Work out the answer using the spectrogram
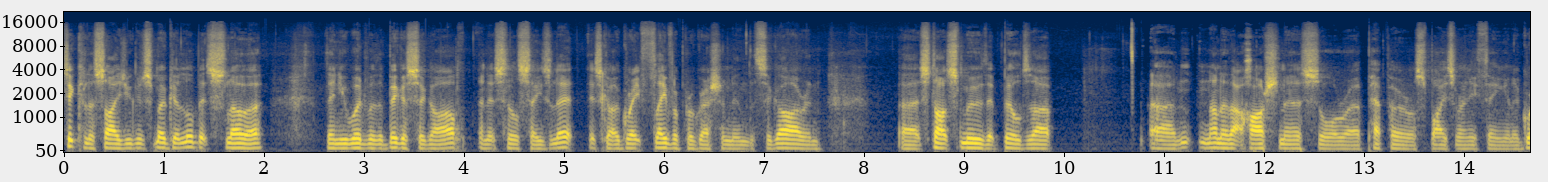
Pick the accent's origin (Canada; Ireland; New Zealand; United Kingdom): United Kingdom; moved away as an adult; also born or lived in Nicaragua / Hong Kong; now in United States; I was born in the UK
